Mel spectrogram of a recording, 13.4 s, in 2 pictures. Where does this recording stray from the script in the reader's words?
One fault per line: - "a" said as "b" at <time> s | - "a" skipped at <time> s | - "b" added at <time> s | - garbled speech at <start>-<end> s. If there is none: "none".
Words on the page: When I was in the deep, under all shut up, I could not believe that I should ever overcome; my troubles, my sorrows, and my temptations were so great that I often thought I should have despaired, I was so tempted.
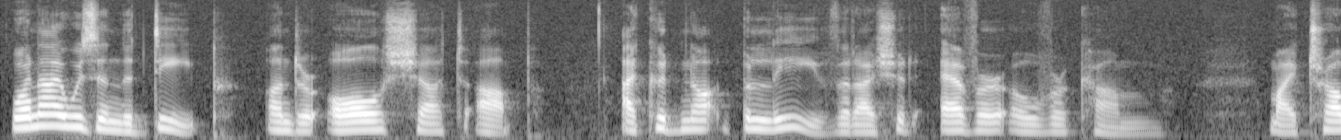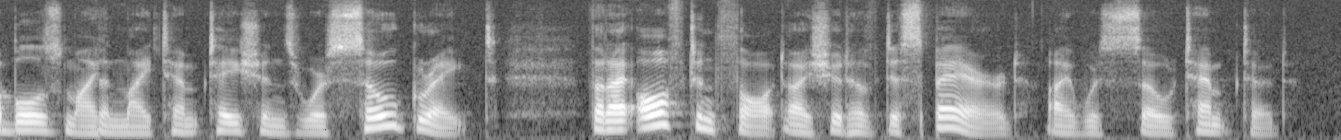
- "sorrows" skipped at 7.2 s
